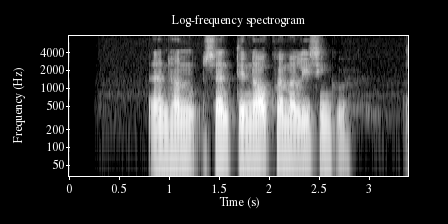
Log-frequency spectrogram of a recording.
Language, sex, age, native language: Icelandic, male, 50-59, Icelandic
